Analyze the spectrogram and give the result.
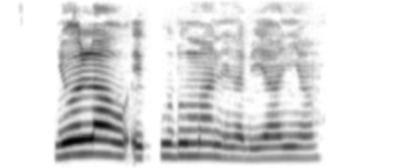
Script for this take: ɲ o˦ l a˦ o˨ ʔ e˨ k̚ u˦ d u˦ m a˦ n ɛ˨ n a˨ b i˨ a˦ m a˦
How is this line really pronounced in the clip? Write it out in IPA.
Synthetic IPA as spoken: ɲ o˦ l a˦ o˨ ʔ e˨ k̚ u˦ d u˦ m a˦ n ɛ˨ n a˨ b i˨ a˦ ɲ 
